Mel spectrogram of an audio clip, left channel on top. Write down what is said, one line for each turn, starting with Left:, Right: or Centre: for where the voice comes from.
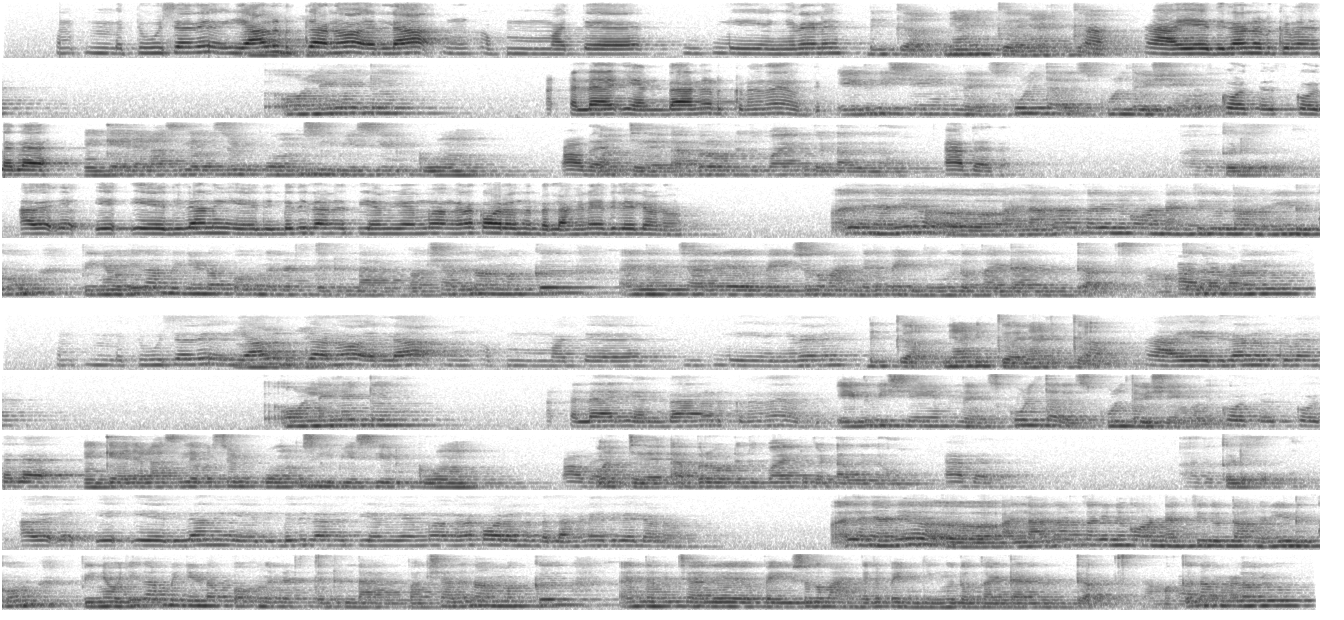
Left: ഉം ഉം ട്യൂഷന് ഇയാള്
Right: അങ്ങനെ
Left: ഇട്ക്കാണോ എല്ലാ ഉം ഉം മറ്റേ <unintelligible> എങ്ങനേണ്
Right: ഞാട്ക്ക ഞാട്ക്
Left: ആഹ് ആഹ് ഏതിലാണ് ഇട്ക്ക്ണ്?
Right: ഓൺലൈലായ്ട്ട്.
Left: അല്ല എന്താണ് ഇട്ക്ക്ണ് ന്ന് ഞാ
Right: ഏത് വിഷയംന്ന് സ്കൂൾത്തത് സ്കൂൾത്തെ വിഷയങ്ങള്.
Left: സ്കൂൾത്തെ സ്കൂൾത്തെല്ലേ
Right: കേരള സിലബസ് ഇട്ക്കും. സി ബി എസ് ഇ ഇട്ക്കും
Left: അതെ
Right: മറ്റേ അബ്രോഡ് ദുബായ്തൊക്കെ ഇണ്ടാവല്ലോ
Left: അതെതെ.
Right: അതൊക്കെട്ക്കും.
Left: അത് എ ഏ ഏതിലാണ് ഏതിന്റെതിലാണ് സി എം വി എം അങ്ങനെക്കെ ഓരോന്ന് ഇണ്ടല്ലോ അങ്ങനെ ഏതിലേലാണോ?
Right: അല്ല ഞാന് അല്ലാതെ ആൾക്കാരെന്നെ കോണ്ടടാക്ട് ചെയ്തിട്ട് അങ്ങനിം എടുക്കും. പിന്നെ ഒരു കമ്പനിയുടെ ഒപ്പംങ്ങനെ എടുത്ത്ട്ട്ണ്ടായിര്ന്നു പക്ഷെ അത് നമ്മക്ക്. എന്താ വെച്ചാല് പൈസ ഒക്കെ ഭയങ്കര പെൻഡിങ് ഇതൊക്കായിട്ടാണ് കിട്ട. നമുക്ക്
Left: അതന്നെ
Right: നമ്മളൊരു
